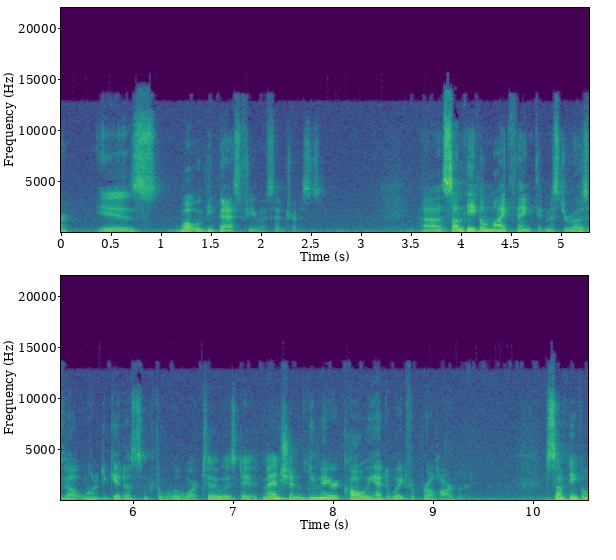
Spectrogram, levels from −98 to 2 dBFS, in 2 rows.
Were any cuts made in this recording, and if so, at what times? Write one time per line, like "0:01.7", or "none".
0:03.0
0:07.0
